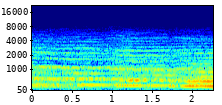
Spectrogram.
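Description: Youth string orchestra of violins, cellos and double bass playing long, held chords that change a couple of times.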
